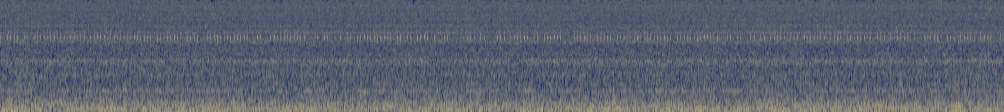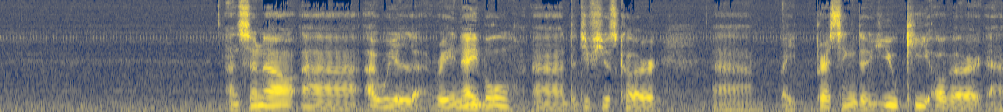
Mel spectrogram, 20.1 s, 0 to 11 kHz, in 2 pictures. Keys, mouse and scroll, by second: 11.5 click, 12.6 click, 13.5 click, 15.6 u, 16.1 u, 17.3 drag, 18.6 click.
